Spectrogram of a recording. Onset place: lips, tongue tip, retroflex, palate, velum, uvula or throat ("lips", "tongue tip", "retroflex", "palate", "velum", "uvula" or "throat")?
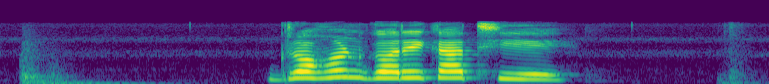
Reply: velum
